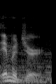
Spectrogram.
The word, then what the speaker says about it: Imgur: You guys say Imgur? I'm gonna Yeah. now. What are you talking? Oh, Imager. Yeah, Imager, yeah. Yeah, no, it's Imager. Yeah, but like it's spelled Imgur.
